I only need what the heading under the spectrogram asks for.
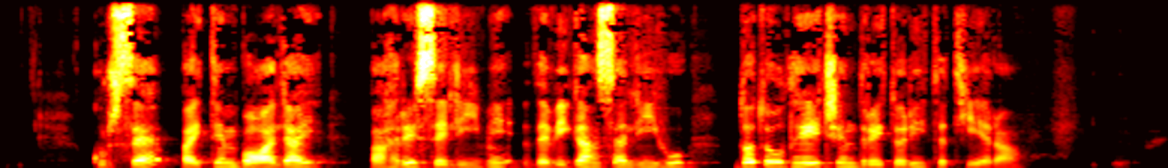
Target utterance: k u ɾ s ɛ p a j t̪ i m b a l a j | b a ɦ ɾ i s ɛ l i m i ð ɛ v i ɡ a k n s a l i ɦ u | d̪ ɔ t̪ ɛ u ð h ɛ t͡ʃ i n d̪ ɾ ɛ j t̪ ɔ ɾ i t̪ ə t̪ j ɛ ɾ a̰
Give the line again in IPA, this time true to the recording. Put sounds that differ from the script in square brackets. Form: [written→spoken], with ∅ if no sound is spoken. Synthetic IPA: k u ɾ s ɛ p a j t̪ i m b a l a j | b a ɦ ɾ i s ɛ l i m i ð ɛ v i ɡ a [k→∅] n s a l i ɦ u | d̪ ɔ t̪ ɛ u ð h ɛ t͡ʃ i n d̪ ɾ ɛ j t̪ ɔ ɾ i t̪ ə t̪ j ɛ ɾ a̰

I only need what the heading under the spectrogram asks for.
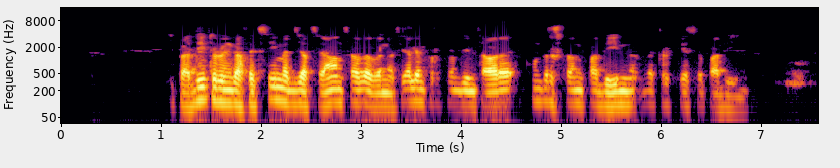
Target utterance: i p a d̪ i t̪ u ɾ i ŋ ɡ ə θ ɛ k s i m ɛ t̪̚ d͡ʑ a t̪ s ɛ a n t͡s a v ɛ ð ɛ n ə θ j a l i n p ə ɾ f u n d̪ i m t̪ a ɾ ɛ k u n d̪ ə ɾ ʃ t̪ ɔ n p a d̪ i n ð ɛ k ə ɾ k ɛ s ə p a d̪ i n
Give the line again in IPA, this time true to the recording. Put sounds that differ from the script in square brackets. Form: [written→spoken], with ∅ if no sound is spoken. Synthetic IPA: i p a d̪ i t̪ u ɾ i ŋ ɡ [ə→a] θ ɛ k s i m ɛ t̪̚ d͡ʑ a t̪ s ɛ a n t͡s a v ɛ ð ɛ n ə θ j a l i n p ə ɾ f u n d̪ i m t̪ a ɾ ɛ k u n d̪ ə ɾ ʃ t̪ ɔ n p a d̪ i n ð ɛ k ə ɾ k ɛ s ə p a d̪ i n

